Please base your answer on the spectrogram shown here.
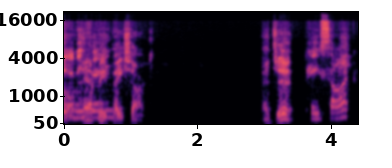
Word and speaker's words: Pesach: Happy Pesach. That's it. Pesach? Pesach.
